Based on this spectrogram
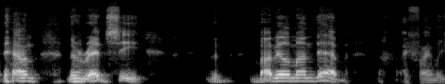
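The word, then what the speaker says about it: Bab el-Mandeb: the Bab el Mandeb.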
